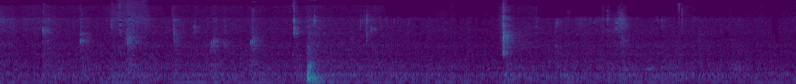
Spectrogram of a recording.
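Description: A boy chews and slurps juicy mango close by.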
